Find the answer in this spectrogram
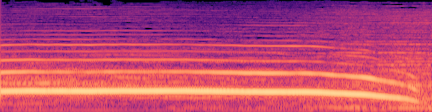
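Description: A singer holds one long high note for about two seconds, sliding down as it ends, at the close of a show song with backing music.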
